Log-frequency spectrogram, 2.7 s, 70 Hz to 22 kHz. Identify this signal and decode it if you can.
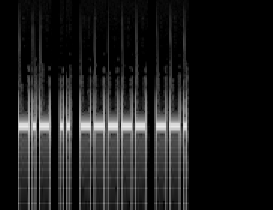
Morse code, heard as a keyed tone, about 34 wpm, 700 Hz. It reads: KI0G
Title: NA SOTA Chaser Callsigns 35wpm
